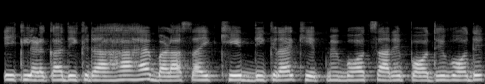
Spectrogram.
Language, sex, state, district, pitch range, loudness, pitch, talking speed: Hindi, female, Maharashtra, Mumbai Suburban, 195-210 Hz, -13 LUFS, 200 Hz, 210 wpm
